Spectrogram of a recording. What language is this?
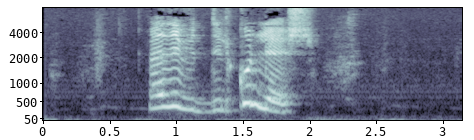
Kabyle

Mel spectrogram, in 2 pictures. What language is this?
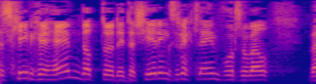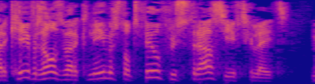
Dutch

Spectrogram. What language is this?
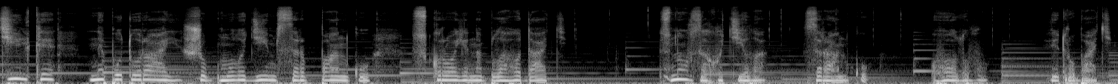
Ukrainian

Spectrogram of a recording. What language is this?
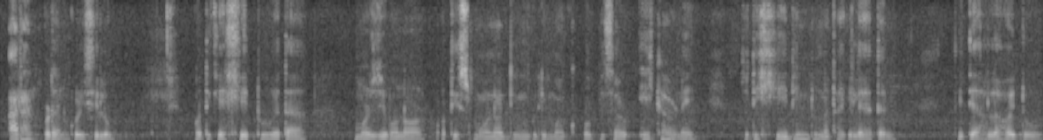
Assamese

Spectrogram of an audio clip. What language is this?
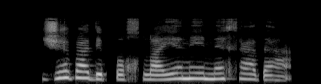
Pashto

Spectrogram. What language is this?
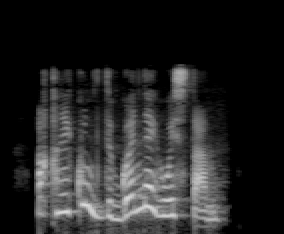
Kabyle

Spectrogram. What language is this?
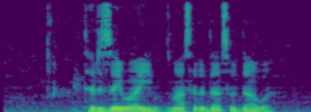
Pashto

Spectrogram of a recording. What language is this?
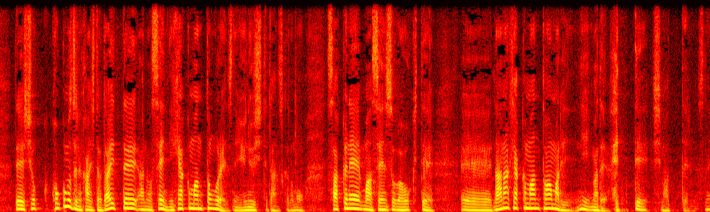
Japanese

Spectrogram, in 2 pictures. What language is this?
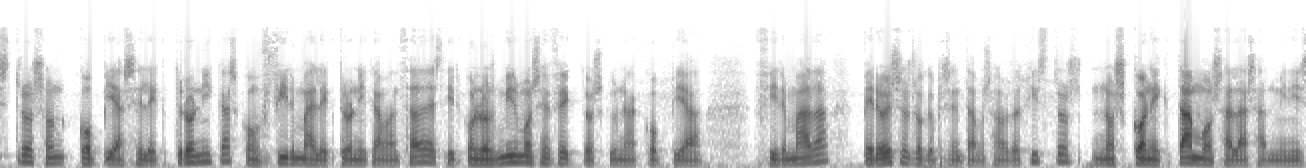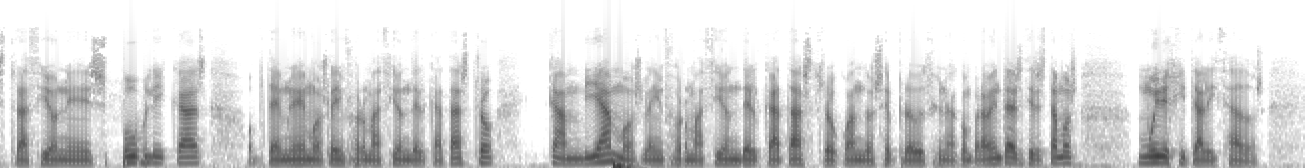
Spanish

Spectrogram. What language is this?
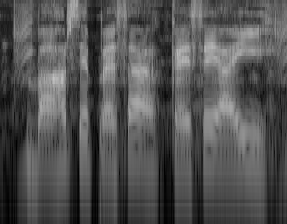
Bhojpuri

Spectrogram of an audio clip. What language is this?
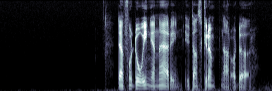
Swedish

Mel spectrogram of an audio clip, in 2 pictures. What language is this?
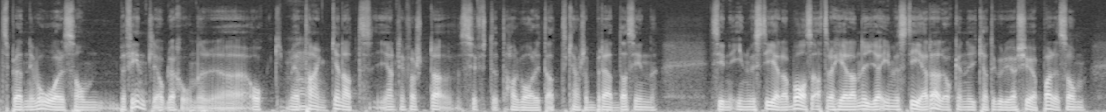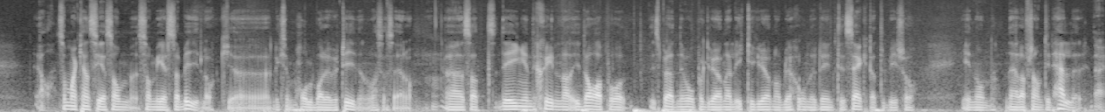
Swedish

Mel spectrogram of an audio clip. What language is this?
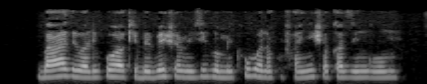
Swahili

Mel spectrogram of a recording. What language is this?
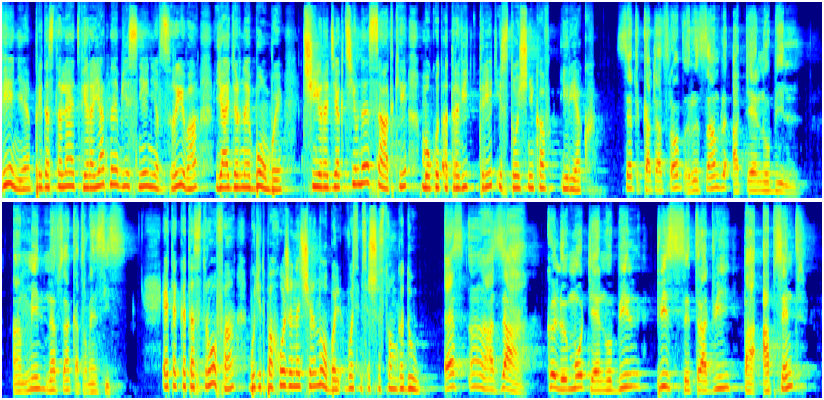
Russian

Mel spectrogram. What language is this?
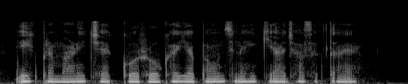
Hindi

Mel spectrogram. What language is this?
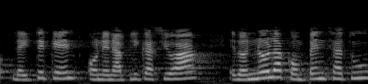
Basque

